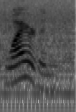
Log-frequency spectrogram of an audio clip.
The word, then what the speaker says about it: Weert: I think it's Weart. It's not German. We It's We Okay, here's the pronunciation of Weert. All right. You know, I'm just going to play it. Here we go. Wireden. Wyen. Oh, I was totally wrong.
